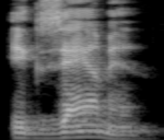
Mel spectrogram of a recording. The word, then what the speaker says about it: examine: exam exam it exam examine examine stress on the second syllable examine examine examine examine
